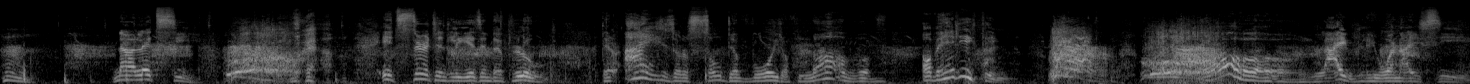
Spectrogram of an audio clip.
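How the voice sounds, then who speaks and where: An actress playing a dry-witted older mother superior, speaking in a measured, sardonic way in a video game cutscene. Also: fairly low pitch, sing-song, heavy background noise. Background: game score music.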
